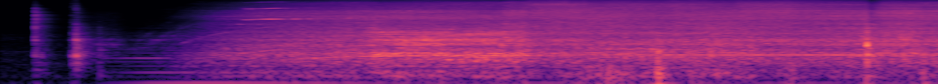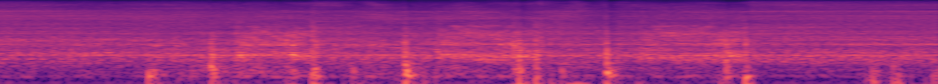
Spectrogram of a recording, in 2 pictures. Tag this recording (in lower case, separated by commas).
home sounds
